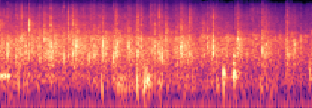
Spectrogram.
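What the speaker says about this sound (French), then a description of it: "On peut les applaudir chaleureusement." Audience applause for four speakers at a French-language conference session, steady dense clapping throughout at moderate distance with no talk over it.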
